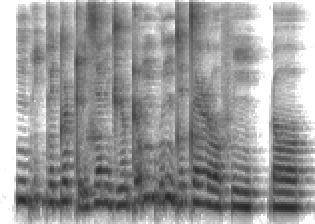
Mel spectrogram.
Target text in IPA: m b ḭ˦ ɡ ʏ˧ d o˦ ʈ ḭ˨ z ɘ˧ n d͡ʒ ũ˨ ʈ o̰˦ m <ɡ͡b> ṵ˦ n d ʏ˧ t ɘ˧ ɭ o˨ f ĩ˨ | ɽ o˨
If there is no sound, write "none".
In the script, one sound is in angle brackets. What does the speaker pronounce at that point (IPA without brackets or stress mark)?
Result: b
